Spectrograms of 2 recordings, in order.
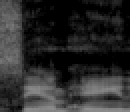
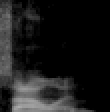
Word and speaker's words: Samhain: it wrong and says samhain in the film which is how you would think it's pronounced but it is a celtic word so it's pronounced samhain not sure how the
